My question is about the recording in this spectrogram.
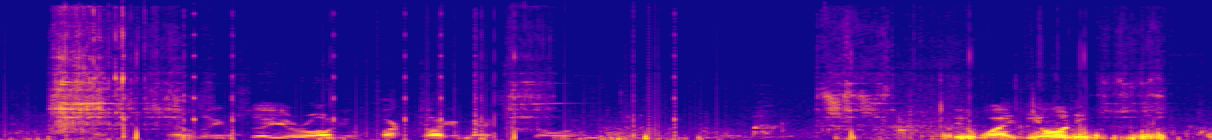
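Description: Indistinct men's voices talking, with a few light clicks.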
